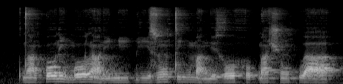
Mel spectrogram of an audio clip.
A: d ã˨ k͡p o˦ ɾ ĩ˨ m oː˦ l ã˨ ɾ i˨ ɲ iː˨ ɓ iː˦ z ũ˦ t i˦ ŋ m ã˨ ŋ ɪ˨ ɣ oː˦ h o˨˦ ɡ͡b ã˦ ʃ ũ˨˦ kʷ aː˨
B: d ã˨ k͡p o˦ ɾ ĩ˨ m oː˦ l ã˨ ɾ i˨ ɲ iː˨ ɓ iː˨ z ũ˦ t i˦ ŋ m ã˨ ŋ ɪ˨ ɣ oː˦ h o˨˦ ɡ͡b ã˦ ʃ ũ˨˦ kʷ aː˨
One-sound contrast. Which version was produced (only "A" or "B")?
B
